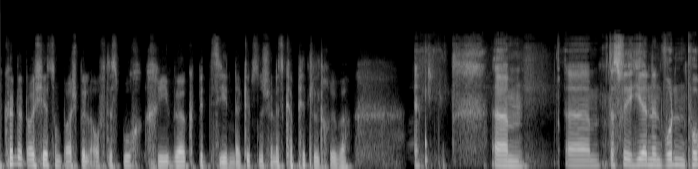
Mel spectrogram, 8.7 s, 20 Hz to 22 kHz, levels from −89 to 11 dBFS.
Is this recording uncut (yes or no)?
no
